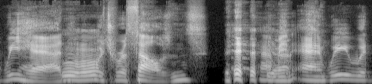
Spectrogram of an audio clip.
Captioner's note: laughs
